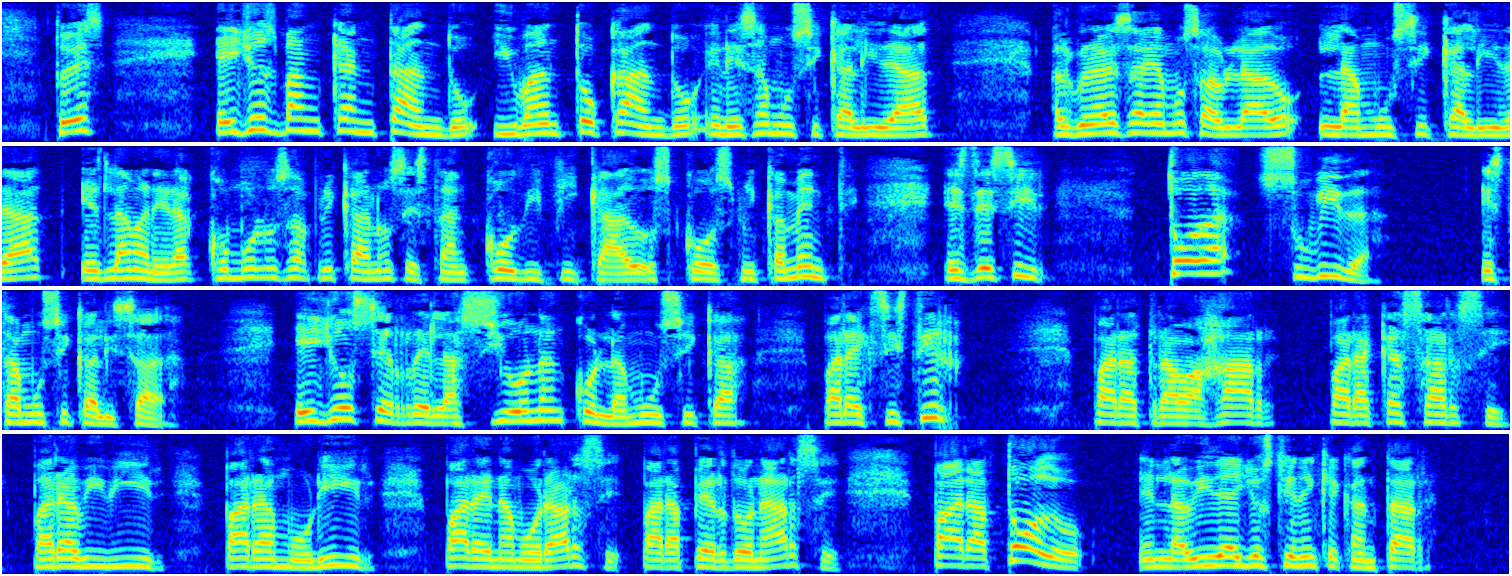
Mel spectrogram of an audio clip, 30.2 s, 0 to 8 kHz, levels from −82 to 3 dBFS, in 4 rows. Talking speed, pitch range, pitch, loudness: 120 wpm, 160-195 Hz, 175 Hz, -25 LUFS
